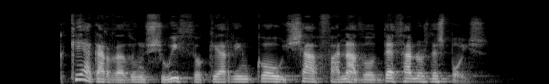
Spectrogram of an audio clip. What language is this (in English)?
Galician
